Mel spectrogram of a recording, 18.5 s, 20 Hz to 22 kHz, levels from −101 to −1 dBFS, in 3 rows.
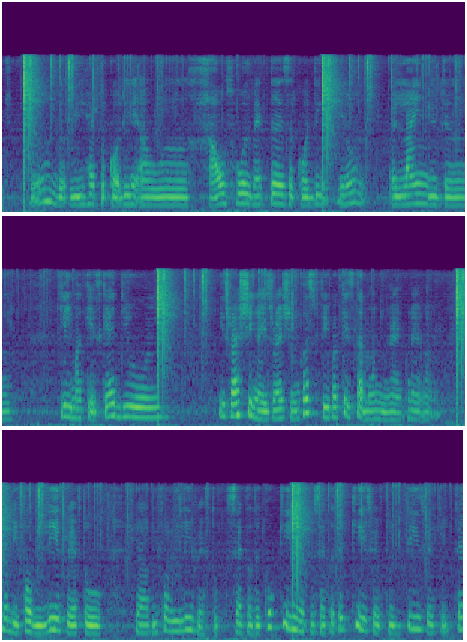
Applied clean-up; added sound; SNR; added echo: none; Wood; 3 dB; reverberation time 0.1 s.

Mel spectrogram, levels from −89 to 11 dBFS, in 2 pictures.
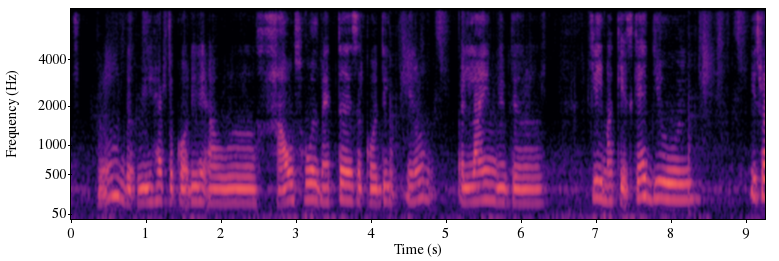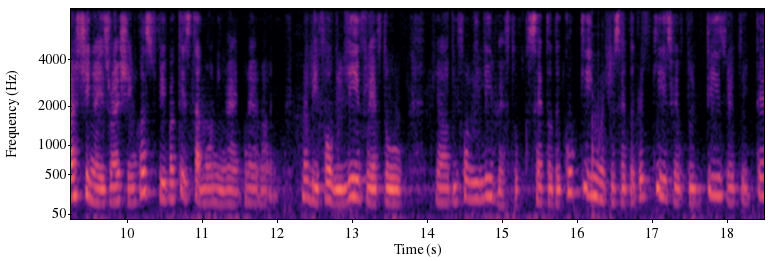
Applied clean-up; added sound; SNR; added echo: neural separator model SepFormer DNS4.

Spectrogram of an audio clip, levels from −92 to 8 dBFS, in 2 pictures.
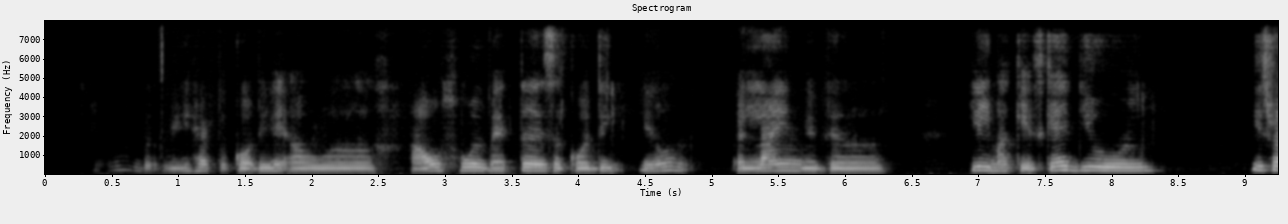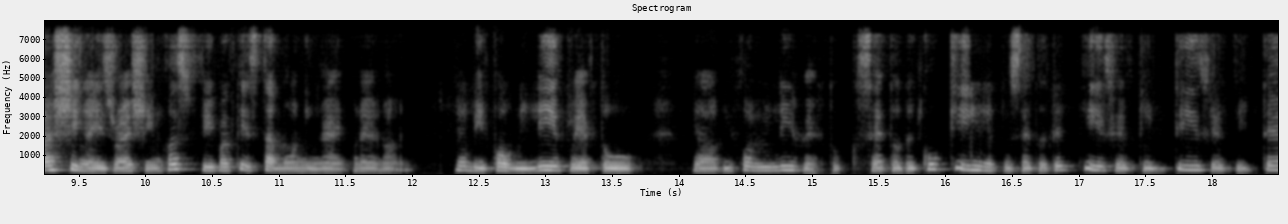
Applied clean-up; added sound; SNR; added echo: neural mask model DeepFilterNet 3.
